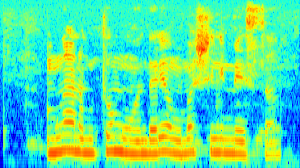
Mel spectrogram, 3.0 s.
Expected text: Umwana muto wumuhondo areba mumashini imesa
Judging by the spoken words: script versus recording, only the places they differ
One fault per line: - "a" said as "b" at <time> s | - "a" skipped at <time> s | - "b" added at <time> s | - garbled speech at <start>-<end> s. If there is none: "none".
none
